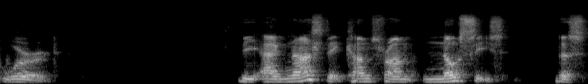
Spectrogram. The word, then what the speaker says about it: gnosis: the agnostic comes from gnosis this the g is silent g-n-o-s-i-s gnosis which means knowledge and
